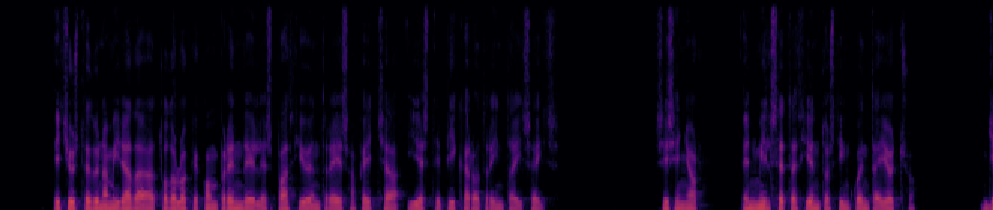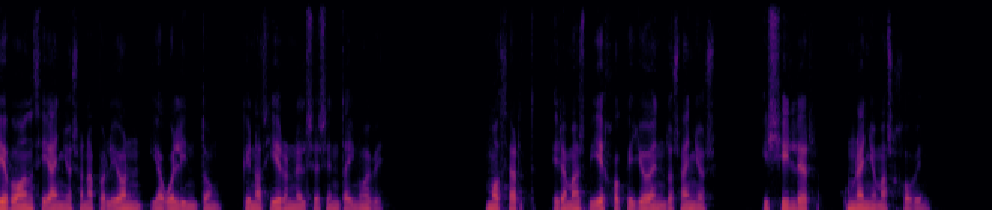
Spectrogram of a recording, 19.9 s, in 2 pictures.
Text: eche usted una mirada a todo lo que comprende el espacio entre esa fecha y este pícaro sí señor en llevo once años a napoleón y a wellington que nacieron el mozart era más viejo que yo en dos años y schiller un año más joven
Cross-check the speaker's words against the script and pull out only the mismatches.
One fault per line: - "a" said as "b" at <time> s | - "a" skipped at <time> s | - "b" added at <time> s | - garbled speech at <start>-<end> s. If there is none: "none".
none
